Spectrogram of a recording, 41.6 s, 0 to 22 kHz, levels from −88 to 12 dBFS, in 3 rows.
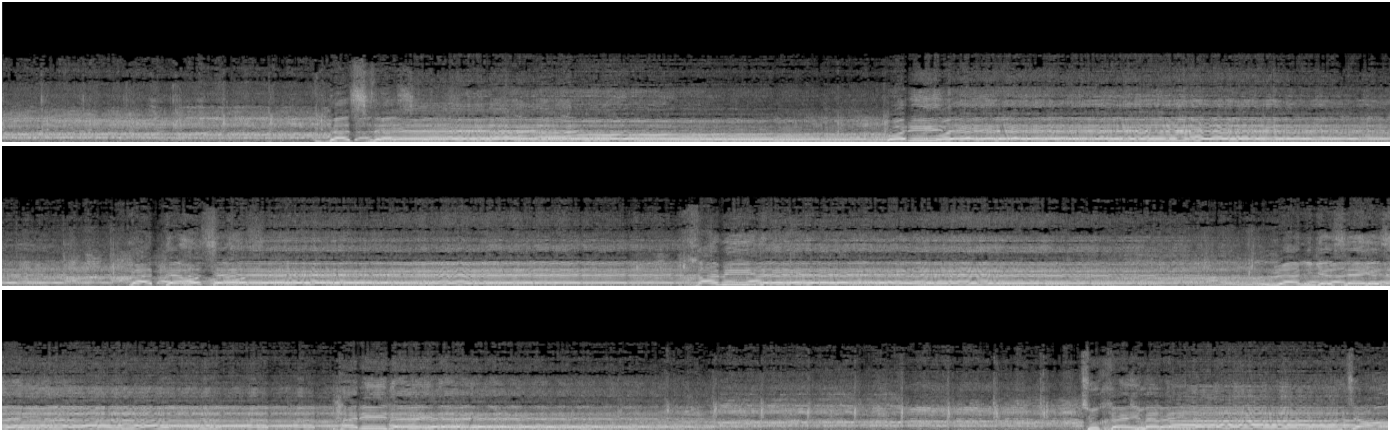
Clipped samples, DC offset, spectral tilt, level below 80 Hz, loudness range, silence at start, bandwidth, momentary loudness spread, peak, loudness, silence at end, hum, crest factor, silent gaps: under 0.1%; 1%; -3 dB/octave; -38 dBFS; 5 LU; 0 s; 14 kHz; 7 LU; 0 dBFS; -12 LUFS; 0 s; none; 12 dB; none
